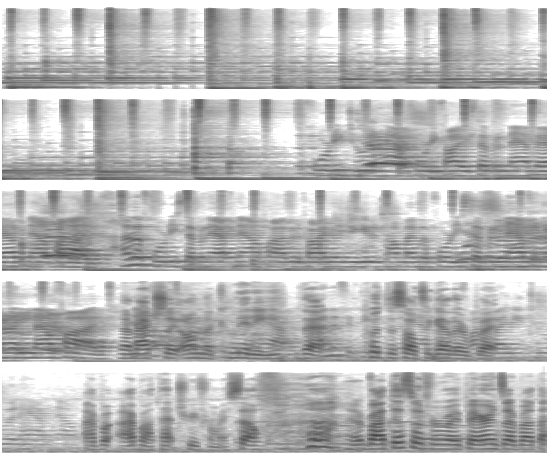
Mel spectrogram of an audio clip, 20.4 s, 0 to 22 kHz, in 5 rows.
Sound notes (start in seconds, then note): 2.2 upbeat music; 6.7 auctioneering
